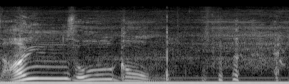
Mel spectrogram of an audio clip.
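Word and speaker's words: Ainz Ooal Gown: that I am doing, as he pronounces his name in the anime, his name is Heinz Ulgon. That's how he says it.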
